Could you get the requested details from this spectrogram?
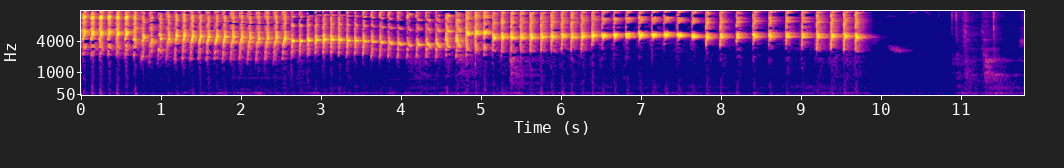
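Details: Lovebird ngekek panjang aimed at lazy singers: a long fast trill of sharp high pulses, gently falling and rising, slowing before stopping, followed by quiet with faint rustles.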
